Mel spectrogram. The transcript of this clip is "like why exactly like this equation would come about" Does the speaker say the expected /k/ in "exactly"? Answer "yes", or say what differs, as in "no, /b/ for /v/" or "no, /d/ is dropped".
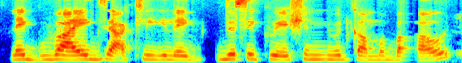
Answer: yes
